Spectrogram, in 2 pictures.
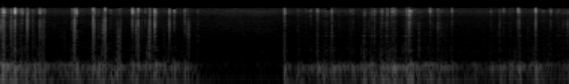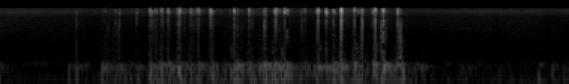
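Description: Long acrylic nails scratch the sides of a hollow steel mesh microphone head. This produces dense bursts of rapid scratching strokes that come through as a deep, throbbing rumble, with faint bright clicks on top. The scratching pauses briefly near two seconds and again near four seconds, then fades to a quieter rustle toward the end.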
